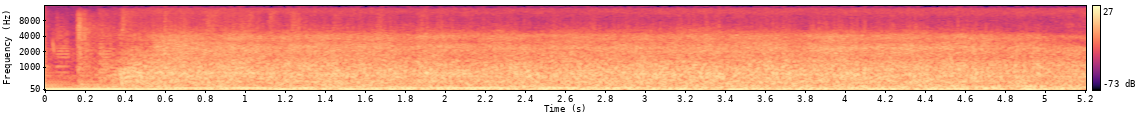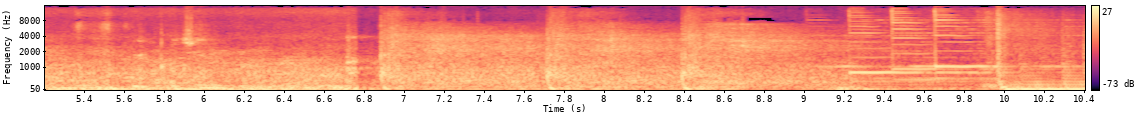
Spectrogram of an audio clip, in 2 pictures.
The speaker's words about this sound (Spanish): Pasemos ahora a escuchar un ambiente de estos disparos.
